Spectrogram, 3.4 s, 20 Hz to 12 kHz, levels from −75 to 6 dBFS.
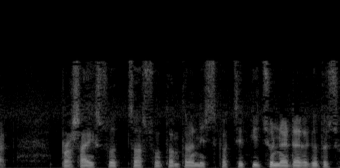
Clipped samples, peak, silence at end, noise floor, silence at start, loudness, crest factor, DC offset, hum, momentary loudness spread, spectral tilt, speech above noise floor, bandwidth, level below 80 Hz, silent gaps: under 0.1%; -14 dBFS; 0 s; -56 dBFS; 0 s; -34 LUFS; 20 dB; under 0.1%; none; 9 LU; -4 dB/octave; 22 dB; 8 kHz; -68 dBFS; none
